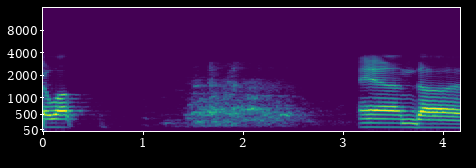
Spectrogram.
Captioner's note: crowd chuckles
